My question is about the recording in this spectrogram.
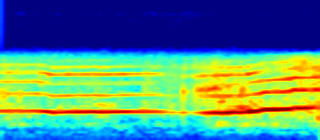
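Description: Radio-drama sound effect of a dolphin's call: one long, high whistle held steady, then gliding upward in pitch near the end.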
